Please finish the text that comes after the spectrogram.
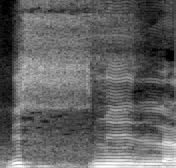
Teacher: Sebab itu masa kita sebut bis, kita bukan sekadar bismillah. Bis tu lamakan sedikit dan angin dia hidup. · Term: hamas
